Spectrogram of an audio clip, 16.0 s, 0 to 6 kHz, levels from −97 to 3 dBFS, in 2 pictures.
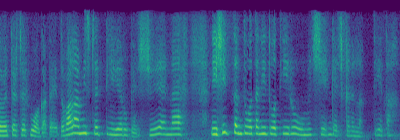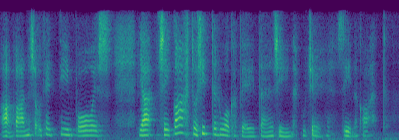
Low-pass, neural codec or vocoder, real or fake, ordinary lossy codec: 5.4 kHz; codec, 24 kHz, 0.5 kbps, DualCodec; fake; AAC, 32 kbps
